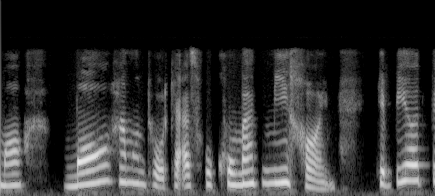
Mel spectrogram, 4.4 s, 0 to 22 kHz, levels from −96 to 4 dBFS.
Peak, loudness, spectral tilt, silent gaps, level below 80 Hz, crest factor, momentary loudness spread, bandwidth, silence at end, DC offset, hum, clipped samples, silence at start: -4 dBFS; -18 LUFS; -6.5 dB/octave; none; -56 dBFS; 16 dB; 11 LU; 8 kHz; 0.1 s; under 0.1%; none; under 0.1%; 0 s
